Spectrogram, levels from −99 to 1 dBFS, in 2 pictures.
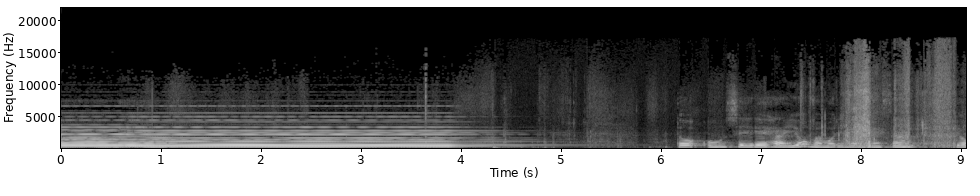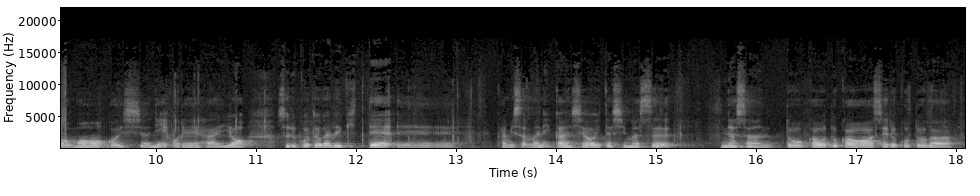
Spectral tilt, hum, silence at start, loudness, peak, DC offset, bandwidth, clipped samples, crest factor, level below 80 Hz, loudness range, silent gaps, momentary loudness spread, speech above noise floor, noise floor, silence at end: -4.5 dB/octave; none; 0 s; -28 LUFS; -14 dBFS; under 0.1%; 17 kHz; under 0.1%; 16 dB; -78 dBFS; 10 LU; none; 16 LU; 30 dB; -62 dBFS; 0.1 s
